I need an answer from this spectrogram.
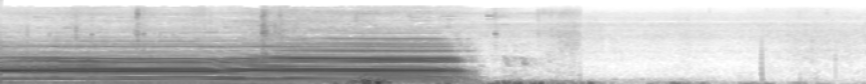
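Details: Cow moo recorded in a palm oil plantation where cows are suckling; one sustained, steady, deep lowing call lasting over two seconds, ending abruptly, followed by quiet rustling.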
